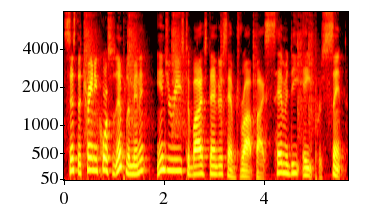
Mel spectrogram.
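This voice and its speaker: An actor playing an earnest veteran high school teacher giving a measured, official interview in a radio play. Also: male voice, expressive, close to an everyday voice. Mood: official, unruffled.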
